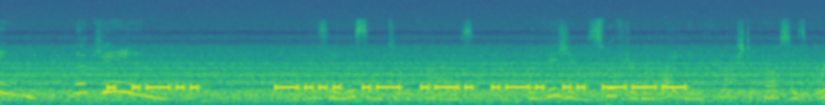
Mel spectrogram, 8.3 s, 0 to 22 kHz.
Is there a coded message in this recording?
Yes: Morse code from 1.0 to 6.9 s, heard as a keyed tone, hand-sent with a paddle, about 17 wpm, 580 Hz, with speech in English. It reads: EL BARRIO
